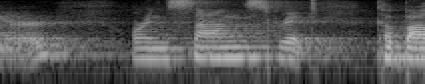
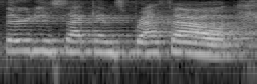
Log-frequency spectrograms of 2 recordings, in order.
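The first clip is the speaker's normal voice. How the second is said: louder call to breathe out; coaching cue; 5 semitones higher, 6 dB louder than usual. Shown as a demonstration. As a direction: push the class to breathe out, louder. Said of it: "and then breath out through the belly".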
